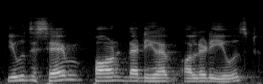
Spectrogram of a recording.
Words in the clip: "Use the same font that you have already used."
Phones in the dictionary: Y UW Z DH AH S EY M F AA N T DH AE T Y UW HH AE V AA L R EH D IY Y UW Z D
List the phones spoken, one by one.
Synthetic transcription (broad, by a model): Y UW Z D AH S EY M P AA N T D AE T Y UW HH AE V AA L R EH D IY Y UW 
